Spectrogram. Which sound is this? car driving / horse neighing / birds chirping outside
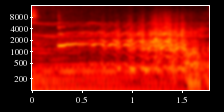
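horse neighing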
